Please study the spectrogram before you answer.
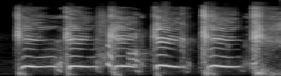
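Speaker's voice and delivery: very high tinny clinking sound; doorknob clink noise. Acted. GM voices the doorknob clinking on the ground. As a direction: squeak out the clink of metal hitting the floor.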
